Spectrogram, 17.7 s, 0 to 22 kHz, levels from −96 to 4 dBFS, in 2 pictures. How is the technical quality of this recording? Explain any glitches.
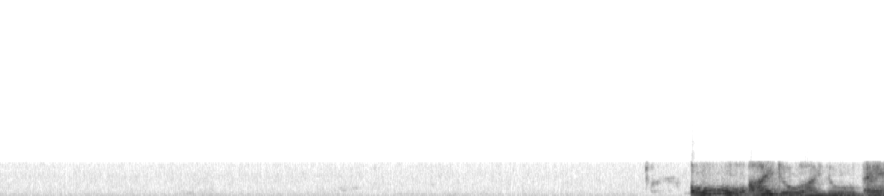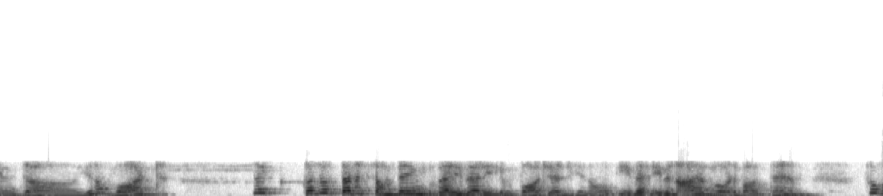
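Quality is poor, with telephone-grade speech throughout and one brief dropout near the end.

Throughout, AMR narrowband mobile coding squeezes the speech into roughly 200 Hz to 3.7 kHz and models it sparsely, plainly leaving it buzzy and synthetic; the texture points to a low rate near 7.4 kbps.

From 15.26 to 15.35 s, between "you know" and "even I have heard", lost AMR speech frames forced the decoder to reuse stale pitch and vocal-tract settings while fading the gain, so the speech smears and dips for about 60 ms, which fits three lost frames.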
